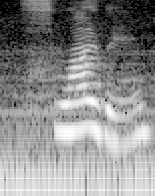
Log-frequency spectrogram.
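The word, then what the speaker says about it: slithy: that point as well pronounce sliding as if it were the two words sly and the make a hard g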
